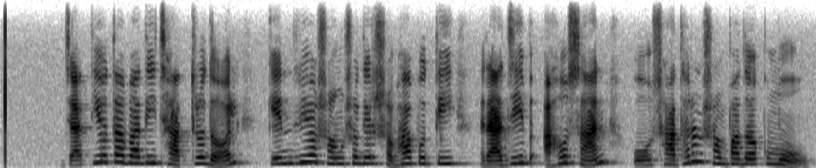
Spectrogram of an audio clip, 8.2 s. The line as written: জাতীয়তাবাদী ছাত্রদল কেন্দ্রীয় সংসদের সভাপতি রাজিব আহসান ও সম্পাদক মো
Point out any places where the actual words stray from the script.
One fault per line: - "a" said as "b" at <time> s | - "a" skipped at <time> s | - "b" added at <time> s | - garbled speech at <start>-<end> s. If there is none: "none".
- "সাধারণ" added at 6.5 s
